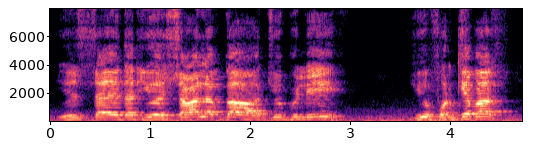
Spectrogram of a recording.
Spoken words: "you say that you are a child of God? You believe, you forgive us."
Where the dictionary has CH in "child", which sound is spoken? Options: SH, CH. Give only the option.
SH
